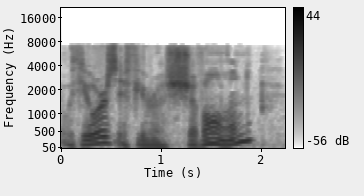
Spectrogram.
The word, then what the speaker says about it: Siobhan: maggie simpson two trookies if you have a two-syllable name yourself try it with yours if you're a siobhan it's an i am okay if you're a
